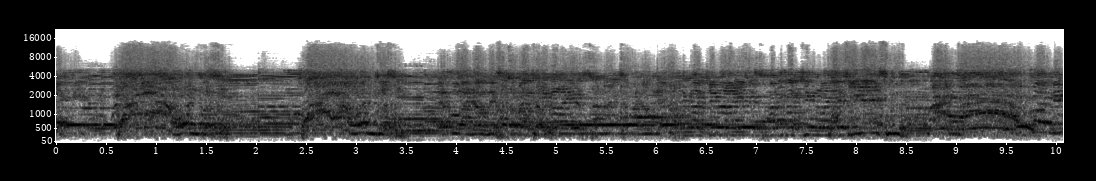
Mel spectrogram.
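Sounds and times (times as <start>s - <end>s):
crowd shouting and crying out: 0.0s - 10.0s.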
